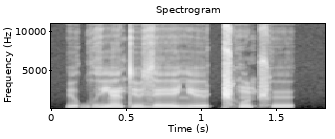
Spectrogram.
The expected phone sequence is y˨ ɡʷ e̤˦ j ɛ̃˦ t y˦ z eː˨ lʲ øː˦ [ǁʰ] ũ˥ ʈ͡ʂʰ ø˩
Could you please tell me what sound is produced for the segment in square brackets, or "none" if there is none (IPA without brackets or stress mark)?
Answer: ǁʰ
